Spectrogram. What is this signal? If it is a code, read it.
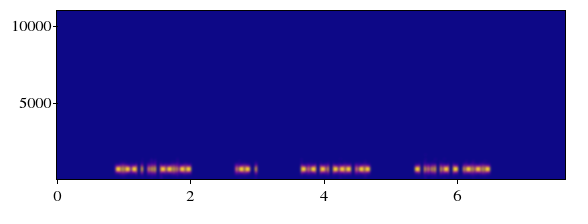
Morse code, heard as a keyed tone, about 47 wpm, 700 Hz. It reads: YES, WE KNOW THAT.
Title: 4x Word-Spacing - Sentences from Top 500 Words - 50wpm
